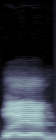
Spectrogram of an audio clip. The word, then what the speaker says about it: Bayer: matches je yes please it's Bayer never losing you have to be getting it right yeah you're pronouncing it wrong B never losing yesterday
